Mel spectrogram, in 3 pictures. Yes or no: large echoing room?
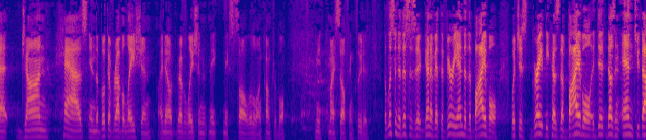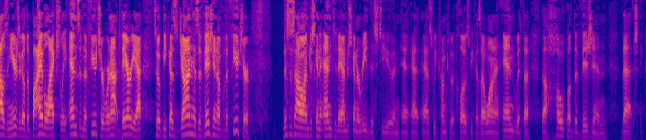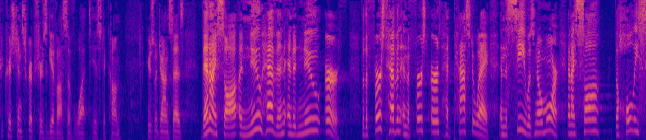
yes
